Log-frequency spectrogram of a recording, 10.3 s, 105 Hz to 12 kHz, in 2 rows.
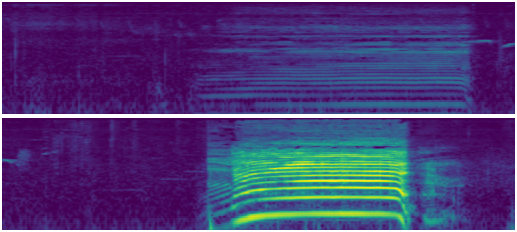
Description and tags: Cow moo #2
A particularly loud moo, up-close and personal.
lowing, cow, countryside, mooing, farm, farm-animals, cattle, moo, cows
